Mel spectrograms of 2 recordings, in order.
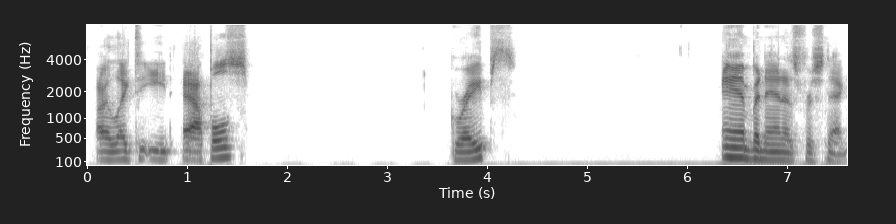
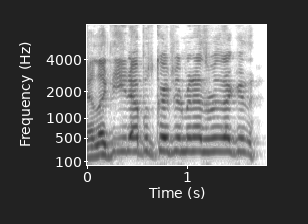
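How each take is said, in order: First: Long full stops come between the listed items. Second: The items run together without any breath. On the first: "I'm not saying that you read it like this" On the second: "your little cousin who just keeps going and going and going"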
